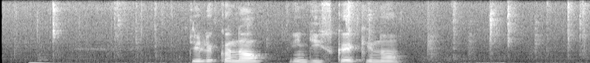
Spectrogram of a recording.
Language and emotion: Russian, neutral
